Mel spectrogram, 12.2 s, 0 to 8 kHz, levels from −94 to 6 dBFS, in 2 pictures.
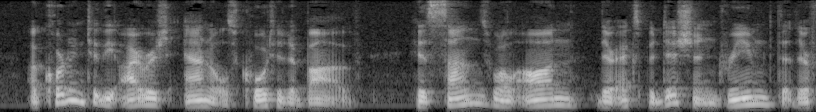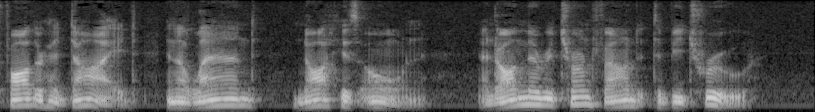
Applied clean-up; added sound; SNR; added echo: none; none; none; none.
